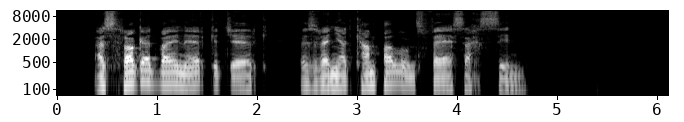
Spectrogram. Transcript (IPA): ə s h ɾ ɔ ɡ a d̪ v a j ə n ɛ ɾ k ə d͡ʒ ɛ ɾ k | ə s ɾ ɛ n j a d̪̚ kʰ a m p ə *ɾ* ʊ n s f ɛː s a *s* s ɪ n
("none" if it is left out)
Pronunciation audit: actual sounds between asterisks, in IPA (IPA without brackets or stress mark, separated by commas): l, x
